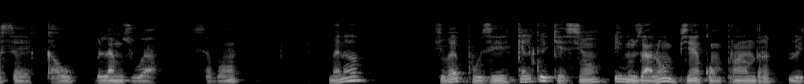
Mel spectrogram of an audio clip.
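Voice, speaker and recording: A man teaching a language through a read story, explaining each word slowly and checking that listeners follow. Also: low-pitched, a little mellow. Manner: slow, repeats words, asks "c'est bon?". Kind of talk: reading lesson, explaining a story. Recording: dull lo-fi recording.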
